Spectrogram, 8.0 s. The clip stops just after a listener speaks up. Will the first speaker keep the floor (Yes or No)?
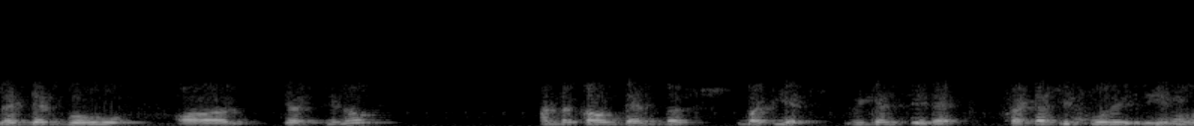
No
